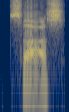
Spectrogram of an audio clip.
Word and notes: suss: American English

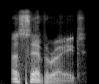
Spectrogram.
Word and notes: asseverate: British English

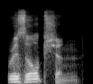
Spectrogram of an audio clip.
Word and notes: resorption: British English

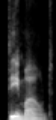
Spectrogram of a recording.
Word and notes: demount: American English

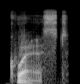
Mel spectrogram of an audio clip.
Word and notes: quest: British English

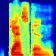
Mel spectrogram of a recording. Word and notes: Gascon: American English

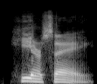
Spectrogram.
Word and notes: hearsay: American English

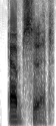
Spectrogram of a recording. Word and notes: absit: American English

